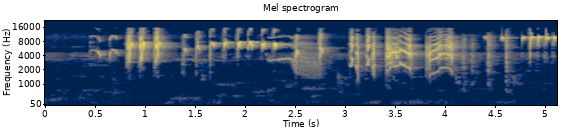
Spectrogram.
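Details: Pet Van Hasselt's sunbird (kolibri ninja) in hurried chattering song, a jumble of sharp high chips, thin piercing whistles, a short downward buzzy slur and quick twittering notes packed closely together.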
